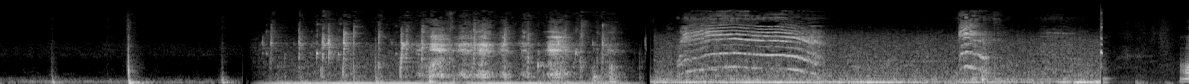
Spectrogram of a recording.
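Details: Pet cat in a small room: after a stretch of rustling and background noise, one clear meow that rises then falls, followed by a shorter faint call.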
